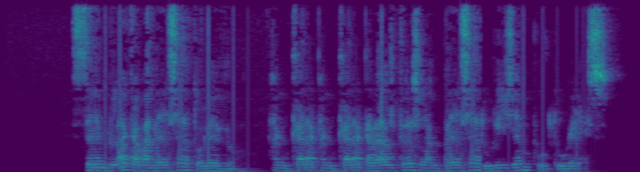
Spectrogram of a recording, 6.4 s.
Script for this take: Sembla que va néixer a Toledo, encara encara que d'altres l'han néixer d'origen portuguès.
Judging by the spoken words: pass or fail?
pass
